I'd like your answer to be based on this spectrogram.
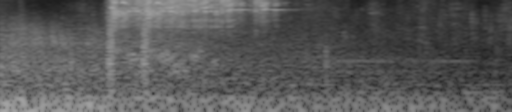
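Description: A Confringo blasting spell explodes in Hogwarts Legacy with a loud, close burst that rolls into a rumbling, fading roar with a crackle of debris.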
